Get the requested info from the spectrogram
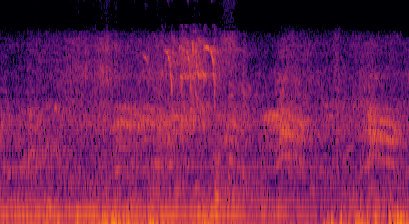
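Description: Birds calling: harsh arched calls about a second in and again near the three-second mark, with a run of quick high chirps between them, over scattered faint low thuds.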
